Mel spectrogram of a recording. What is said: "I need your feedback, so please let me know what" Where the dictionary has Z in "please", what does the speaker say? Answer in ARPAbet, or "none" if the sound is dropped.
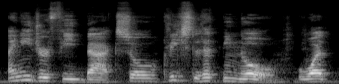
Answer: S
